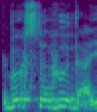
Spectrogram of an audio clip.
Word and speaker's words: Buxtehude: Buxtehude. Yeah, you said it right.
